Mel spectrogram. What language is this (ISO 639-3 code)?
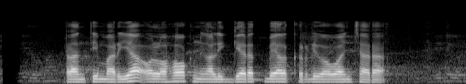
sun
